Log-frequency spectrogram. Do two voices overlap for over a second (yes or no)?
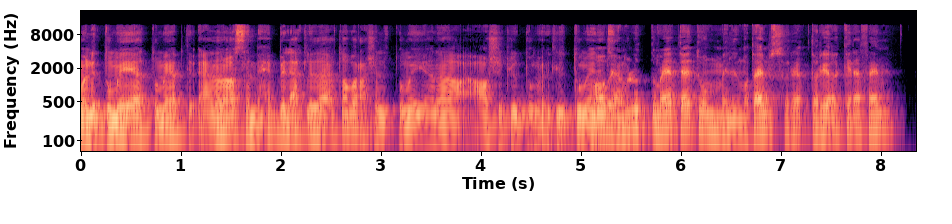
no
